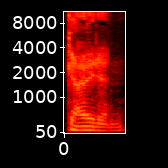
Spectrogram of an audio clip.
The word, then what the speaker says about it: Godin: the dip by sef i always say his name wrong he's seth godin not seth rogen seth seth goethe he's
